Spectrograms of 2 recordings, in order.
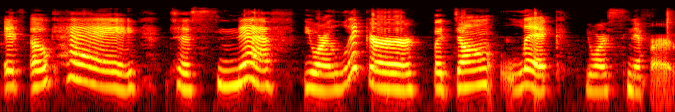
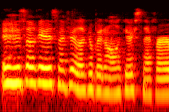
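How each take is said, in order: First: The phrase is spoken more slowly. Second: The phrase is spoken quickly. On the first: "I will slow that down for you" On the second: "it sounds so much funnier when I say it fast"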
